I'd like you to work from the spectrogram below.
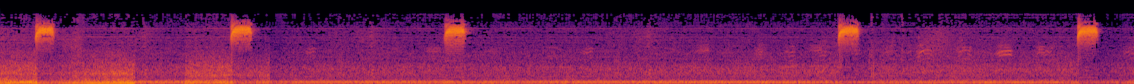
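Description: Loud nasal peep calls from a courting male bird, five short buzzy notes spaced irregularly over a steady low background hum, with long quiet gaps between them.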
